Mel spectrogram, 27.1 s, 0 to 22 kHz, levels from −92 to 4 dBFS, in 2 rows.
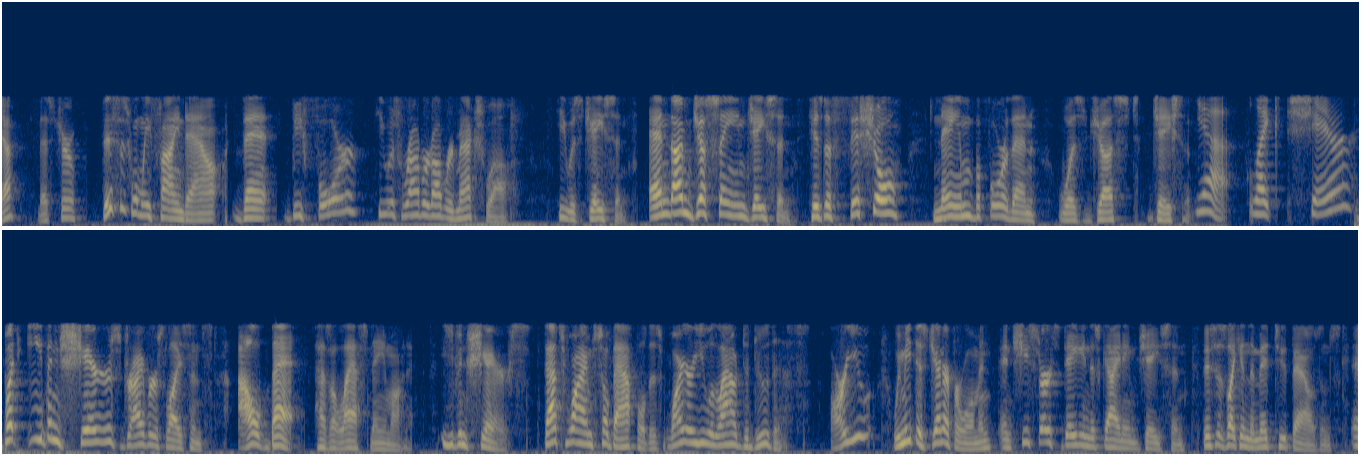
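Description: At 8.2 s the speech drops out for 20 ms. This is packet loss filled with silence. A gap that length fits a single lost 20 ms packet. The receiver played silence in its place. The hole has hard edges. The G.711 telephone coding caps the band at 4 kHz.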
